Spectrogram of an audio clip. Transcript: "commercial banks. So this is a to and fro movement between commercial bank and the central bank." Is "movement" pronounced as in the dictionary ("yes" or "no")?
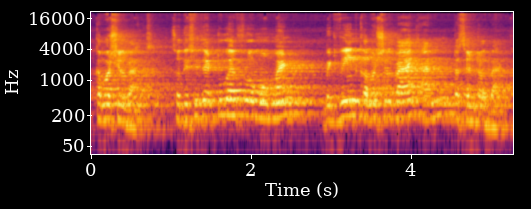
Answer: no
